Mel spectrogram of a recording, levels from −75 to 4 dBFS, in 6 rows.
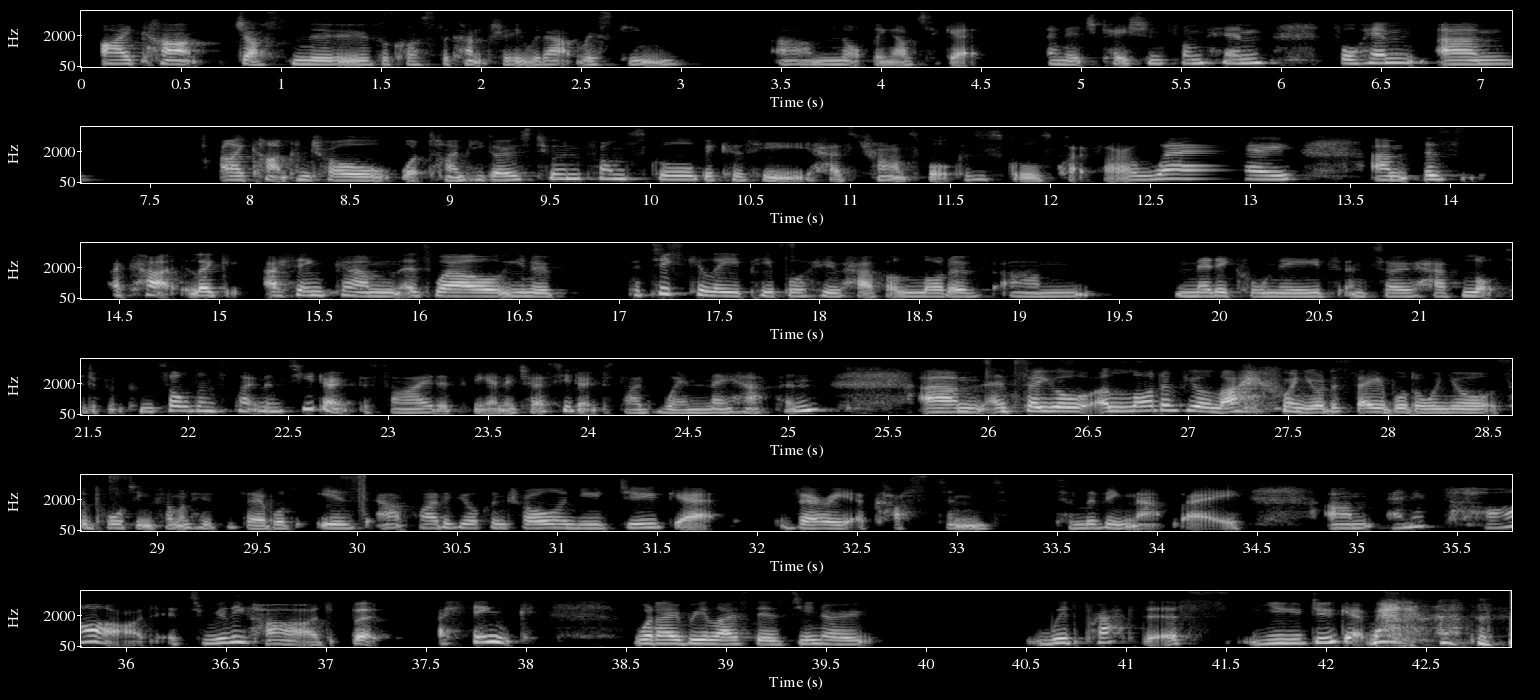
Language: English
